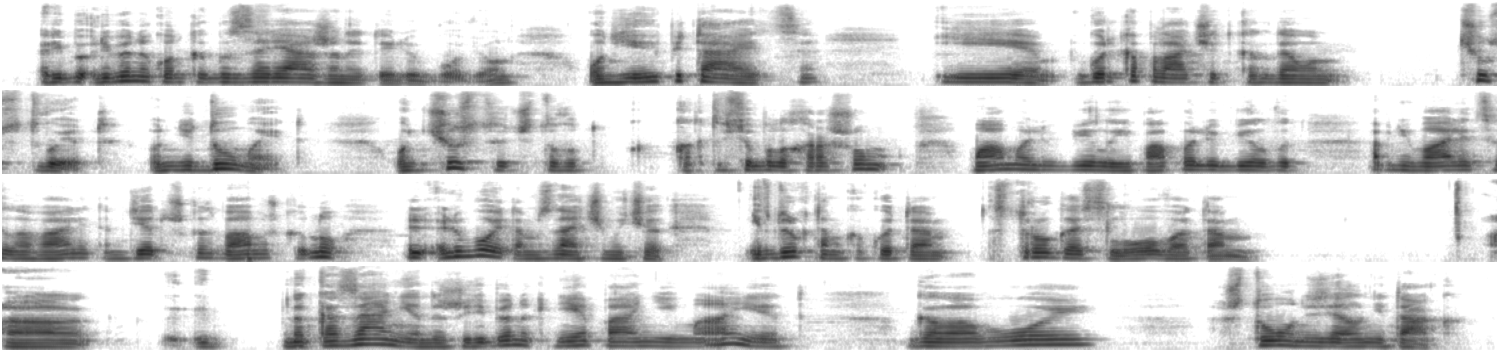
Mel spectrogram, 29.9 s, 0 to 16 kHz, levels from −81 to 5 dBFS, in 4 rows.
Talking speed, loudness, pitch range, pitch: 130 wpm, -19 LUFS, 120-145 Hz, 130 Hz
